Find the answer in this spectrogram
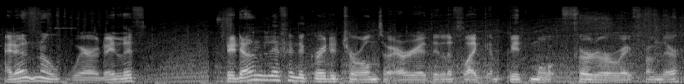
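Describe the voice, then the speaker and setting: A man streams a game from home, chatting casually in a rambling, self-deprecating way and often letting his sentences trail off. His voice is medium-pitched at a normal pace, with game music and other background noise behind him.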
